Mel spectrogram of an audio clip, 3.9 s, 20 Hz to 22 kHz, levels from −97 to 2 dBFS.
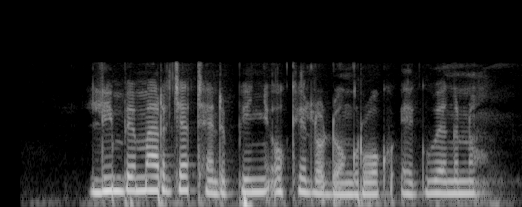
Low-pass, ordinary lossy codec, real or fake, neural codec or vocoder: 7.2 kHz; MP3, 96 kbps; real; none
